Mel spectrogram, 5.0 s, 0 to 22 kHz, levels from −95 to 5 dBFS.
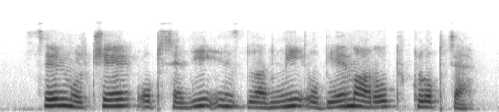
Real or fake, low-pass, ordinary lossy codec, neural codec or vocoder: fake; 7.2 kHz; Opus, 32 kbps; codec, 16 kHz, 4 kbps, FreqCodec, smaller model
